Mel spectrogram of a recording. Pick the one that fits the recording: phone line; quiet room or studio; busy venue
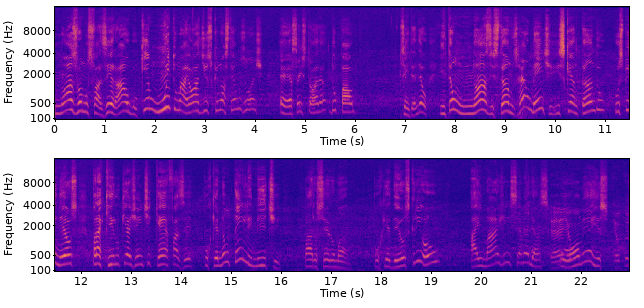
busy venue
